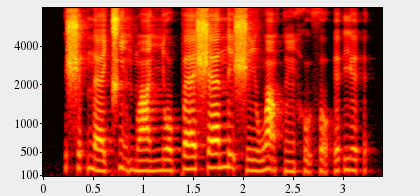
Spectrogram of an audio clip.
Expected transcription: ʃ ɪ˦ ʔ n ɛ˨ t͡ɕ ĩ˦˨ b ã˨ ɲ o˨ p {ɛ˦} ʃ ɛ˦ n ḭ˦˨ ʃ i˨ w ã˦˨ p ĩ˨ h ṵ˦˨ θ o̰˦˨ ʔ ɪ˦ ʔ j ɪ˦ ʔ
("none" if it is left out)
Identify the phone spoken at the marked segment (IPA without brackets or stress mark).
ɛ˦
